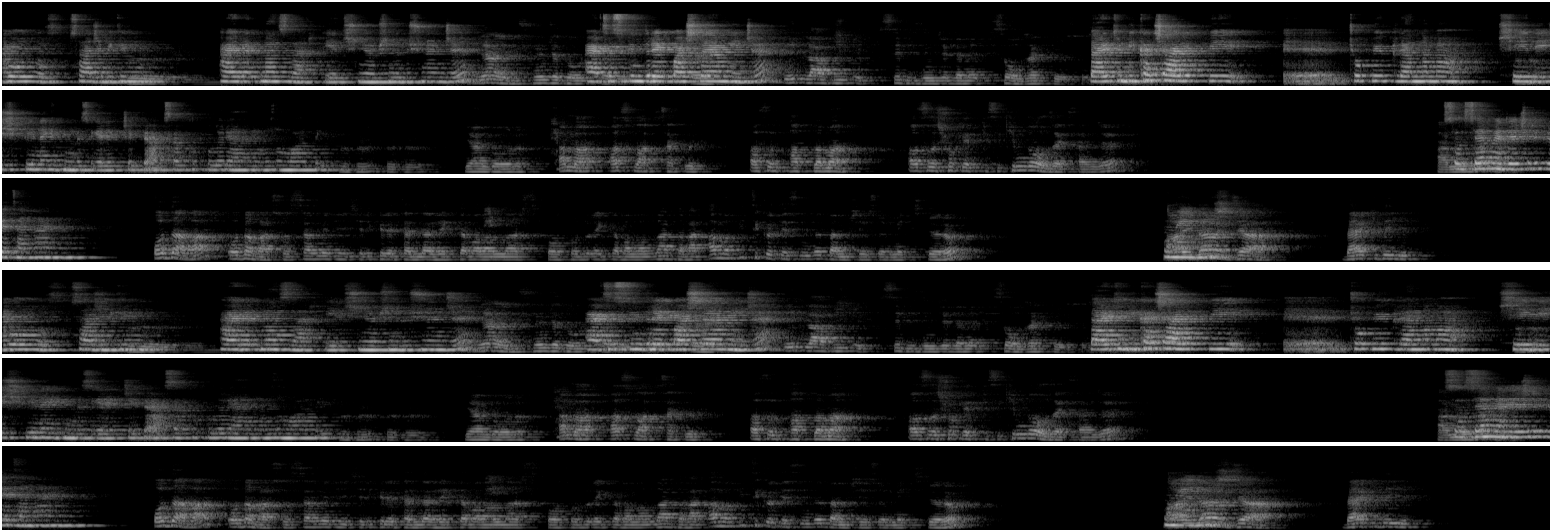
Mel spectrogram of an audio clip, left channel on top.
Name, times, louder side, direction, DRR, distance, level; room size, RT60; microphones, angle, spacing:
voice 1, 0.0-1.5 2.2-4.7 5.8-7.7 10.9-12.4 12.8-14.6 15.0-18.8 30.0-31.8 42.6-43.1, left 2 dB, 75° left, 1 dB, 0.7 m, -29 dB
voice 2, 1.2-2.2 4.6-6.6 6.9-7.1 7.8-11.1 15.1-15.4 18.9-19.7 20.1-20.7 21.0-22.4 23.0-23.9 24.5-26.7 29.8-30.6 32.5-40.6 42.6-43.7 44.4-45.0, equal, 10° left, 0 dB, 0.4 m, -39 dB
4.4 x 4.1 x 2.3 m, 0.92 s
head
